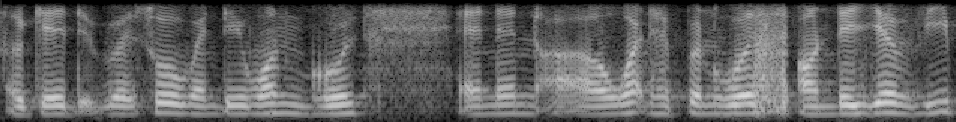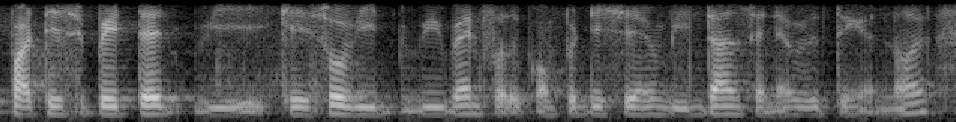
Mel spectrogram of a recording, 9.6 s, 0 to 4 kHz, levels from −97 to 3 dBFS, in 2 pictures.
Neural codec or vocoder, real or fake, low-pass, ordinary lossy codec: vocoder, 44.1 kHz, 128 mel bands every 512 samples, BigVGAN v2; fake; 3.6 kHz; none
